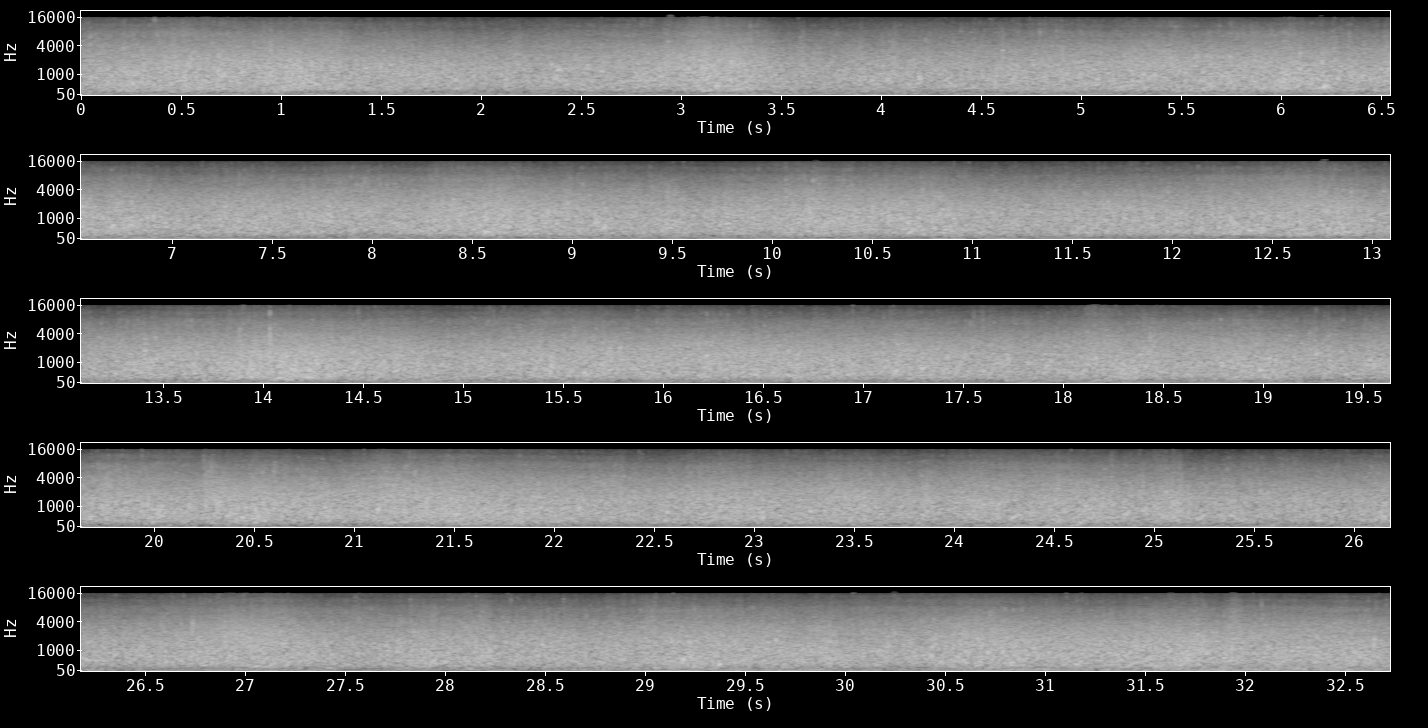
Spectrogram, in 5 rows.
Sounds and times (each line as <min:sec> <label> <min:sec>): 0:26.2 wind noise 0:32.7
